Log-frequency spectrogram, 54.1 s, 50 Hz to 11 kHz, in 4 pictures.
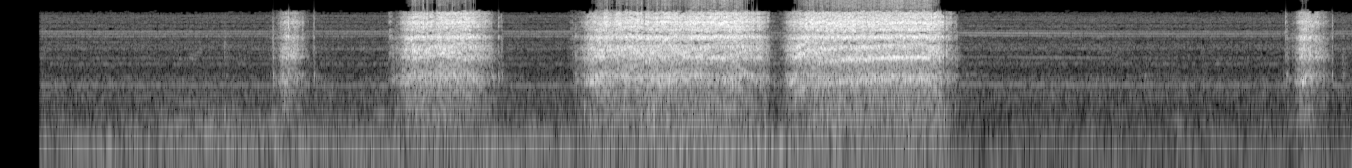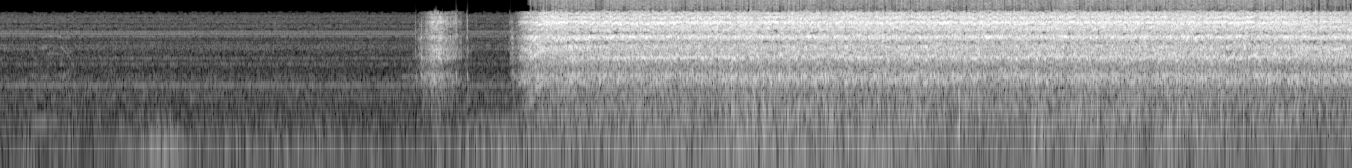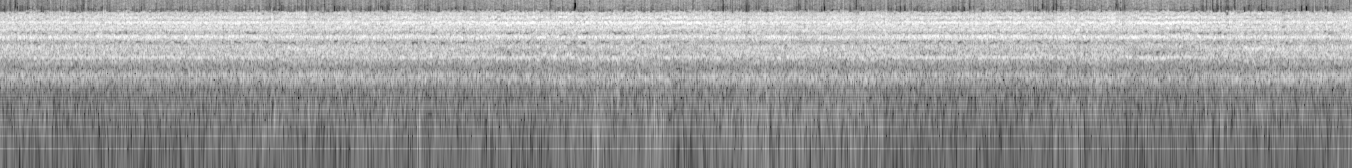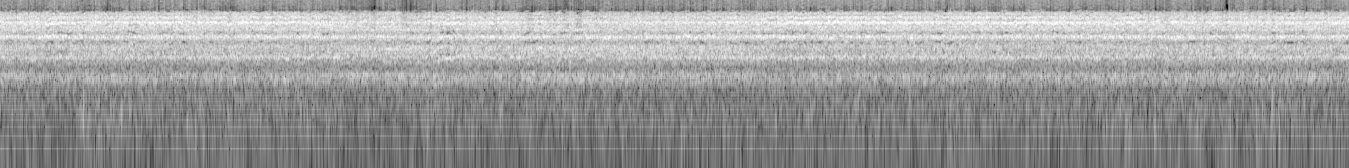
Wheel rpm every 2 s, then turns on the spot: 40, 10, 50, 140, 140, 0, 20, 0, 0, 150, 230, 240, 230, 230, 230, 230, 230, 230, 230, 220, 230, 230, 220, 230, 230, 230, 230.
none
